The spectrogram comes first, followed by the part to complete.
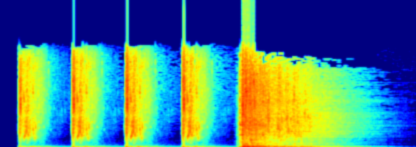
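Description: Edited-in intro sound effects: four short, sharp whacks about half a second apart, then a louder hit that fades away over about a second.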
